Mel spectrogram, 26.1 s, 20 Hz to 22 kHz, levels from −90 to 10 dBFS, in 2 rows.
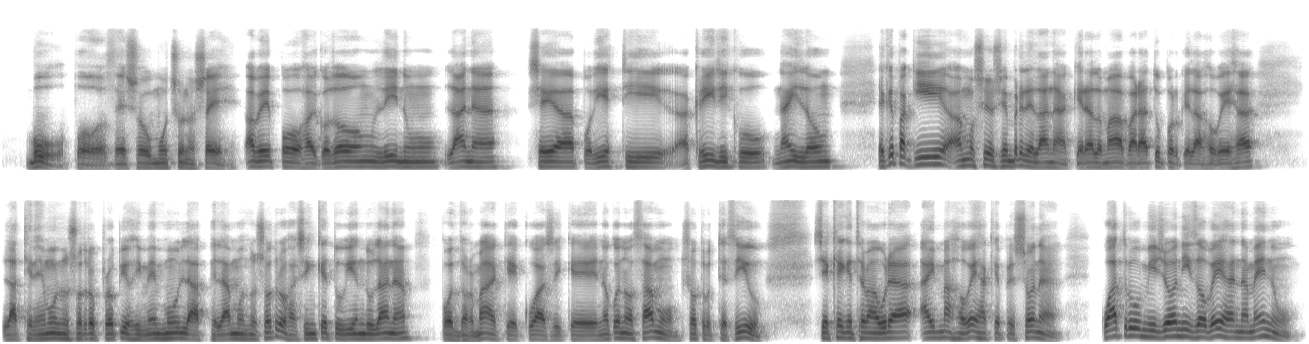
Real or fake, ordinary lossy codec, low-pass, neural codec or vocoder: fake; none; none; codec, 24 kHz, 1.2 kbps, DualCodec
